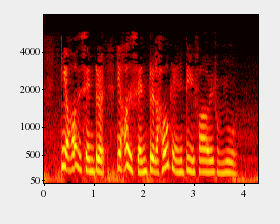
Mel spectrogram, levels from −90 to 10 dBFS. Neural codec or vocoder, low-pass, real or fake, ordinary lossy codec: autoencoder, 48 kHz, 32 numbers a frame, DAC-VAE, trained on Japanese speech; 7.2 kHz; fake; MP3, 24 kbps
